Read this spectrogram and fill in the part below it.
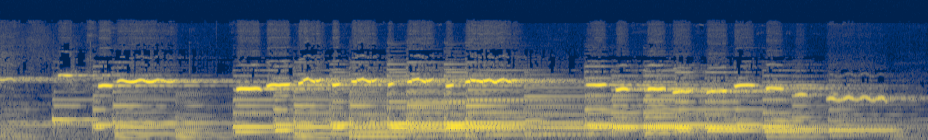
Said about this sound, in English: To our knowledge, no whistlers are up for a Grammy tonight, so we thought we would bring you a whistling virtuoso.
